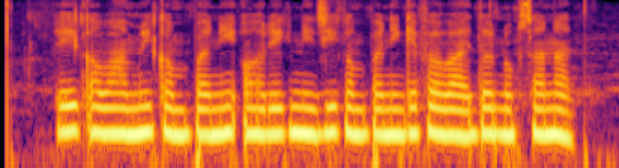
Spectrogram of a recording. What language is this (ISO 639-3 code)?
urd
